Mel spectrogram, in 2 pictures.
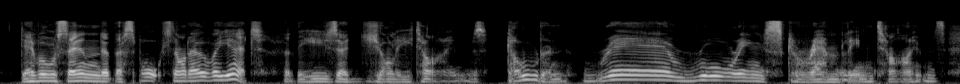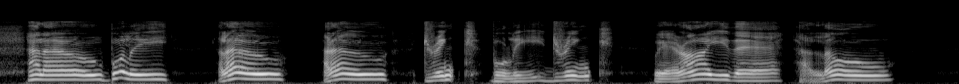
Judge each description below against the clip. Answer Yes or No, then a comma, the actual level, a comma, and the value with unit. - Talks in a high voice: No, medium, 180 Hz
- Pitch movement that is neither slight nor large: No, wide, 7.5 semitones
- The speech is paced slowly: Yes, slow, 95 wpm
